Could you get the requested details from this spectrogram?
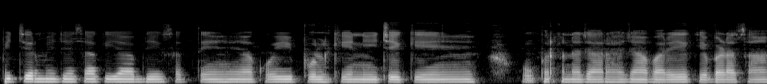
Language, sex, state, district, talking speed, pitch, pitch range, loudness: Hindi, male, Maharashtra, Washim, 180 wpm, 115 Hz, 115-120 Hz, -18 LUFS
